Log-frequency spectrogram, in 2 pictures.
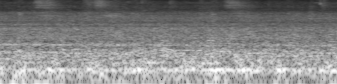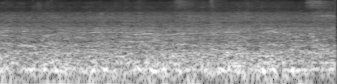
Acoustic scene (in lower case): subway train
